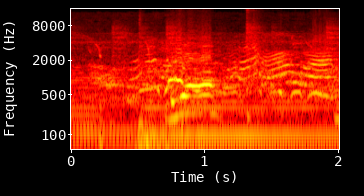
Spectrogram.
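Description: Children's voices over background music, the voices growing louder about half a second in.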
